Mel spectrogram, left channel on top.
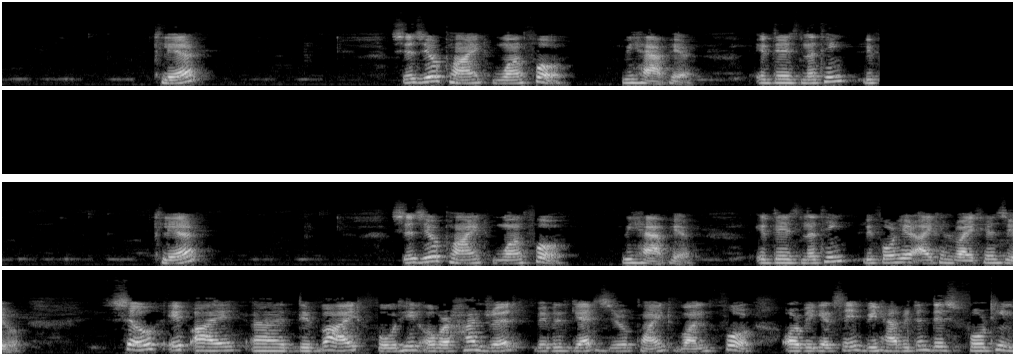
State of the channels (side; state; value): left; drops out; at 8.8 s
